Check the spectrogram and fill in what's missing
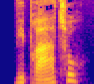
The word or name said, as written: vibrato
